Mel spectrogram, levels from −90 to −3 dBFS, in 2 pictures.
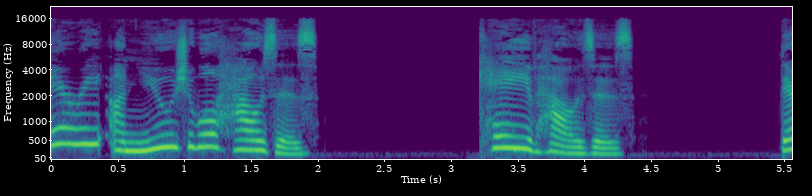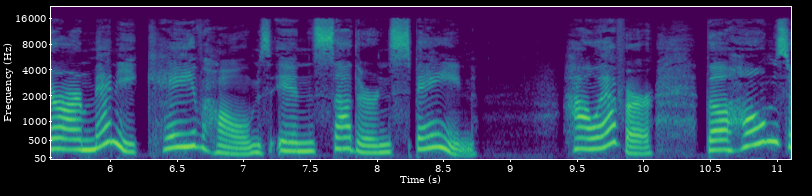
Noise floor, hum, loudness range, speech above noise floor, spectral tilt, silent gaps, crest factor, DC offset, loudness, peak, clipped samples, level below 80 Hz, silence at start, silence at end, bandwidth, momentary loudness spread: -77 dBFS; none; 3 LU; 51 dB; -4.5 dB/octave; none; 16 dB; under 0.1%; -26 LUFS; -10 dBFS; under 0.1%; -68 dBFS; 0 s; 0 s; 16 kHz; 9 LU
